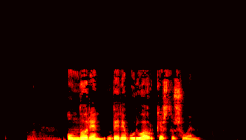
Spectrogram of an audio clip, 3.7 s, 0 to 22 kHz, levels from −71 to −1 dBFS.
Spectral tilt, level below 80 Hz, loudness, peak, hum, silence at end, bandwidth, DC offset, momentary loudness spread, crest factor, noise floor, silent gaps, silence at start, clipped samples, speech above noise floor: -5.5 dB/octave; -70 dBFS; -19 LUFS; -4 dBFS; none; 0.7 s; 11.5 kHz; under 0.1%; 14 LU; 18 dB; -73 dBFS; none; 1 s; under 0.1%; 54 dB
